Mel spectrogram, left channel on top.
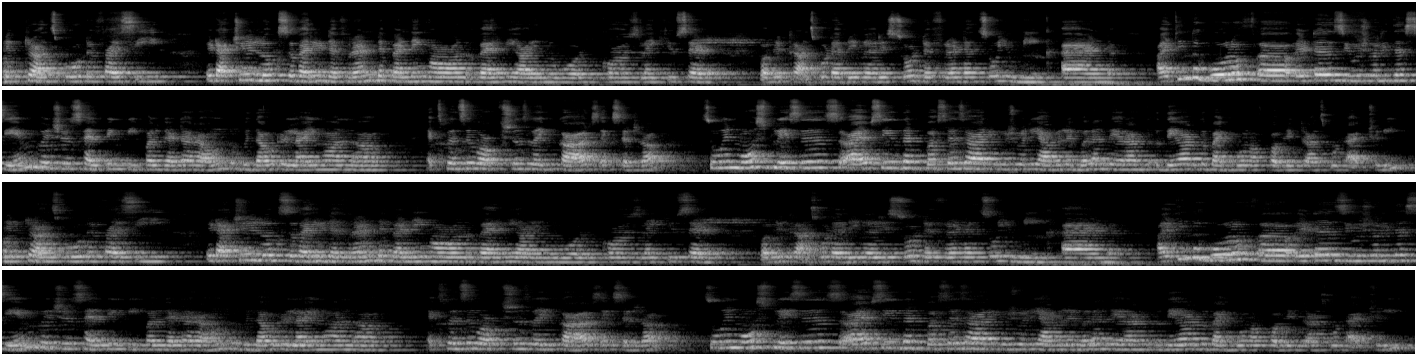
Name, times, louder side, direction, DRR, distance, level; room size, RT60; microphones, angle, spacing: voice 1, 0.0-1.6 2.0-11.2 11.5-17.9 18.4-20.7 21.2-28.1, left 3 dB, 60° left, 5 dB, 0.9 m, -22 dB
6.3 x 4.5 x 4.7 m, 1.1 s
head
